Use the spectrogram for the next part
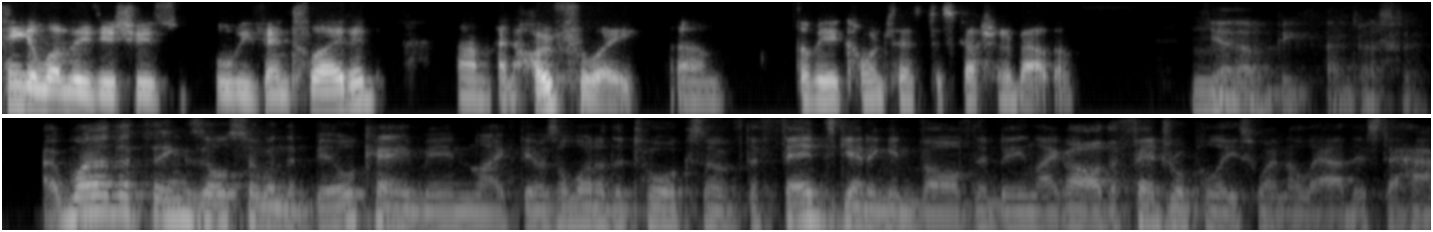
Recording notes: We chat over zoom.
